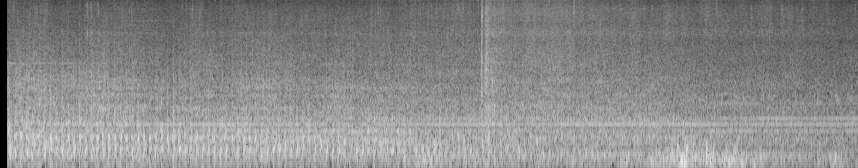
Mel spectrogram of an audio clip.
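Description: An engine running with a rapid, even pulsing beat that slowly weakens, over a steady high whine. A single sharp click comes a little before the middle.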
